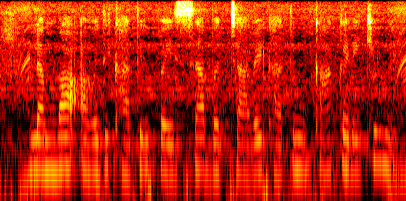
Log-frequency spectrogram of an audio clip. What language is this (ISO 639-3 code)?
bho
